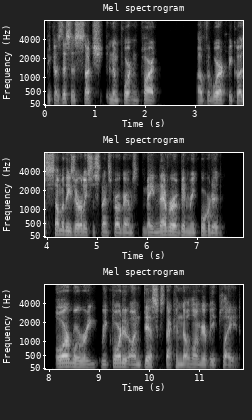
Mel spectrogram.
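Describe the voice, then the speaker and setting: A man speaking as an interview guest in a measured, halting, scholarly way, explaining things conversationally. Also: on the low side, steady tone. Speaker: interview guest, radio historian.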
